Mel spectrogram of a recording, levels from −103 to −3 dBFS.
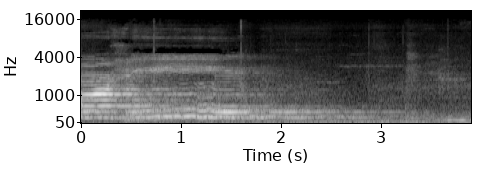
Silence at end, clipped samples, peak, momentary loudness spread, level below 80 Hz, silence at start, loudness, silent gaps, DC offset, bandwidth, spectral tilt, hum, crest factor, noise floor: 0 s; under 0.1%; -10 dBFS; 26 LU; -54 dBFS; 0 s; -27 LUFS; none; under 0.1%; 12 kHz; -7 dB/octave; none; 18 dB; -49 dBFS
